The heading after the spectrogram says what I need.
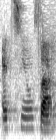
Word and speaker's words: Etinosa: It's Etinosa. Etinosa. The N is silent.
